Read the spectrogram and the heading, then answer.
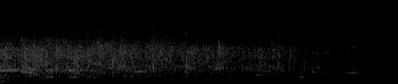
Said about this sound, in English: Ah, you better clap right now because I'm going to come after you.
